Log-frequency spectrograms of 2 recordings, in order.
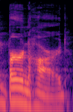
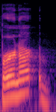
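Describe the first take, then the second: First: The name is said with an h sound. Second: The name is said without an h sound. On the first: "there's an H in there, so I like to say Bernhard" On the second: "I'm sure it's supposed to be pronounced Bernard"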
